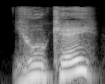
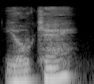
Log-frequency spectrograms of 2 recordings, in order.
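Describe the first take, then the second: First: Higher, rising check-in; concerned question. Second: Soft, hushed question; whisper. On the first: Minho asking Thomas after his spasm, concerned. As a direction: ask it with raised, questioning pitch. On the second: Brenda checking on Thomas at the table, hushed. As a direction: ask it very quietly, with care. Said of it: "Brenda whispered". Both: A narrator's reading.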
